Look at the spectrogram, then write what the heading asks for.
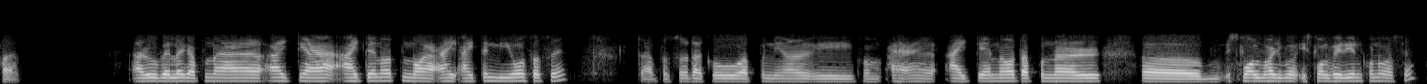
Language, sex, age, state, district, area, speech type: Assamese, male, 18-30, Assam, Charaideo, urban, conversation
